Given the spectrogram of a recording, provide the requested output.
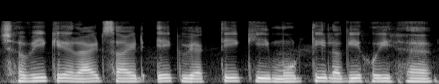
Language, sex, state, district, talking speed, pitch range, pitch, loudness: Hindi, male, Assam, Kamrup Metropolitan, 150 wpm, 140-150 Hz, 145 Hz, -13 LUFS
